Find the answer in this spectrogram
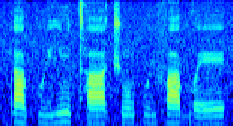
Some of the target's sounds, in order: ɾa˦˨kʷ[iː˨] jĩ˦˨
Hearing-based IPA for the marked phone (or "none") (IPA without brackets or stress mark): i˨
